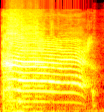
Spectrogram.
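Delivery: loud, high death yelp; sudden mock death cry; dying kid scream. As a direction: shriek like he's been stabbed. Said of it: "and he goes".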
